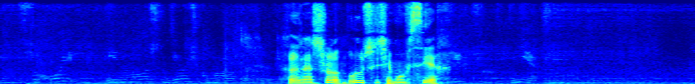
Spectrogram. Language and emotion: Russian, positive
